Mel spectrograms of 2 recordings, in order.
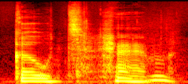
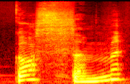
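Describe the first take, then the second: First: The t and h are pronounced separately. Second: The t and h form one th sound. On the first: The speaker calls it right. "The original pronunciation had T H, as in had Gotham, but lost the H" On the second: The speaker calls it wrong. "The pronunciation with the th sound, as in Gotham"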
